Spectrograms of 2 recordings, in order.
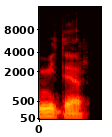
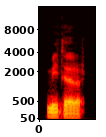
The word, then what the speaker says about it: METR: Se escribe M-E-T-R, MITRE. no es meta como meta. No es meta como meta, sino metro, MITRE.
